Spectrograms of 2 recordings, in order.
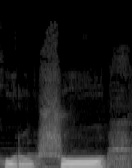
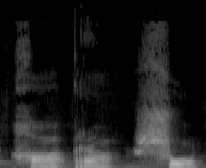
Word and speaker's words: хорошо: Algunos se pronuncian jaros jorosa, joroso. No se pronuncian de ninguna de estas formas, sino que se pronuncia jaraso. Jaraso, jaraso. Jaraso. Acento en la última letra, es decir, jaraso. Y usamos a en lugar de o.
